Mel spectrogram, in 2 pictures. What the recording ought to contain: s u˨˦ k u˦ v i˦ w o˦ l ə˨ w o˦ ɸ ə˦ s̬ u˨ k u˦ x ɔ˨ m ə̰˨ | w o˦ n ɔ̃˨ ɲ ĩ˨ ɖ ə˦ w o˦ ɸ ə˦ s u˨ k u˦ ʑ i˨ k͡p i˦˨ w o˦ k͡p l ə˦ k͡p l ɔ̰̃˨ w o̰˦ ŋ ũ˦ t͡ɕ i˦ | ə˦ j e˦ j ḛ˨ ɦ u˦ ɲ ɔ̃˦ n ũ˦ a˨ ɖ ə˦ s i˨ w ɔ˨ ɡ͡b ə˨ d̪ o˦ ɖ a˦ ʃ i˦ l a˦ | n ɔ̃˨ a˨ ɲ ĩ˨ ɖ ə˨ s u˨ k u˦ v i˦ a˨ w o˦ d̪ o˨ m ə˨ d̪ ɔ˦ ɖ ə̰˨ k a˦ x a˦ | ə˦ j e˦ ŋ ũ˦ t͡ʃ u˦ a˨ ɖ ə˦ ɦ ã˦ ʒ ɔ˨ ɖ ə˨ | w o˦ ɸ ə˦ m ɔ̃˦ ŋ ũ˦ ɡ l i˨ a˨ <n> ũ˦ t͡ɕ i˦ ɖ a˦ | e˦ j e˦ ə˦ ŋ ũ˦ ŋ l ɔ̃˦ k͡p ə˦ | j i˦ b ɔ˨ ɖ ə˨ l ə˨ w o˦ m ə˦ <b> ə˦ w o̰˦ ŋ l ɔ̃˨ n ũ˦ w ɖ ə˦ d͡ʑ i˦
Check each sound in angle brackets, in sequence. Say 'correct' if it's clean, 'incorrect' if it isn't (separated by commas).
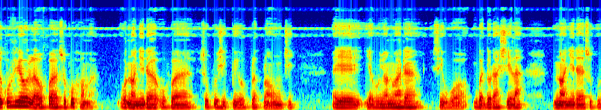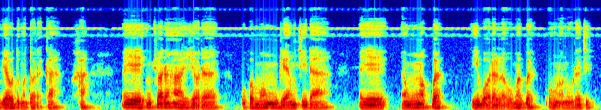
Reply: incorrect, incorrect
